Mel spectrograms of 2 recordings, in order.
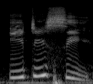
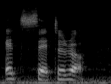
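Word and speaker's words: et cetera: you will call it genre ज में श मिक्स करना है आपको कहना है जॉन्रा ठीक है नेक्स्ट ईटी सी बहुत सारे लोग इसको ईटी सी बोल देते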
